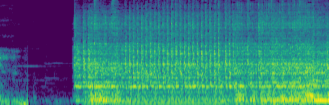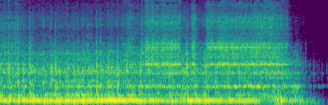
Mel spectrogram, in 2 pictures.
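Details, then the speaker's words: Yamaha Superjet stand-up jet ski: harsh, fast raspy grinding at about four per second; the starter bendix was missing its return spring and washers, so it sat against the back of the flywheel and ground. "so it would make a really nasty noise if you leave out that spring it's just gonna sit on the back of the flywheel and grind"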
